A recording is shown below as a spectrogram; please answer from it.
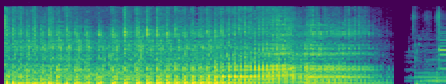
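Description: Motorcycle engine running with a rapid, even exhaust beat, rising in pitch around the middle, then fading out near the end.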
